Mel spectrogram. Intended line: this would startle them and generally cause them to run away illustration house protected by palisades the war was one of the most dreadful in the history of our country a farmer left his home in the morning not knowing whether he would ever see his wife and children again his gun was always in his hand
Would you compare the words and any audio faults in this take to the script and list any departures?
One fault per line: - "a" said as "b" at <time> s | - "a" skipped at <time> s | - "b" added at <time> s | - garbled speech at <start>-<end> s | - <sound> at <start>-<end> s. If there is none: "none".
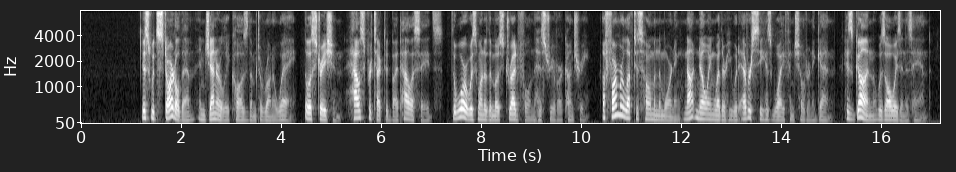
none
